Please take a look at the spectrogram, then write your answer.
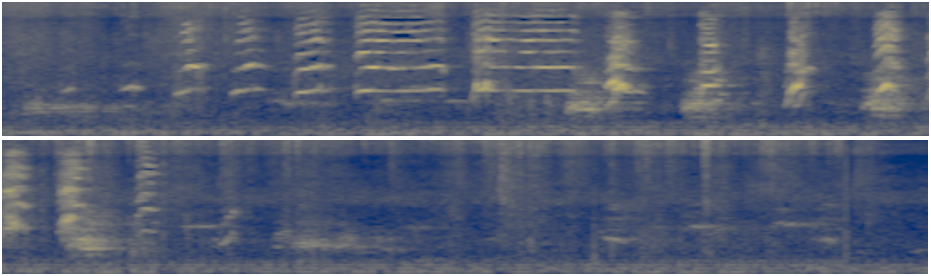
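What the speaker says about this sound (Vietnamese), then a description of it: "Chó mẹ và ba chó con Bắc Hà Xù Trắng." White fluffy Bac Ha dogs, a mother and three puppies, with high puppy whimpers and yips followed by a few sharp barks, heard outdoors over a steady low rumble.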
